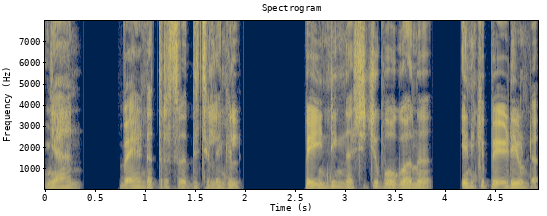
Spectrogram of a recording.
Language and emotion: Malayalam, fearful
